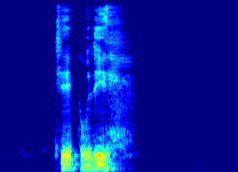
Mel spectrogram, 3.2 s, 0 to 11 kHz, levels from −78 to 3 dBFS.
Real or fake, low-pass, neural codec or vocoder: fake; 9.9 kHz; codec, 44.1 kHz, 3.4 kbps, Pupu-Codec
